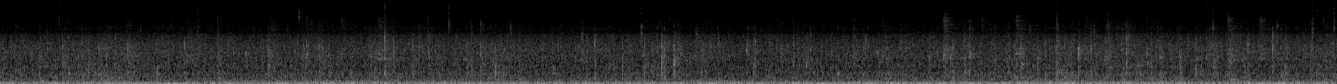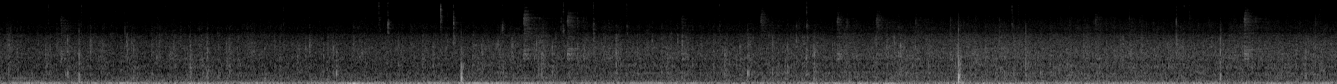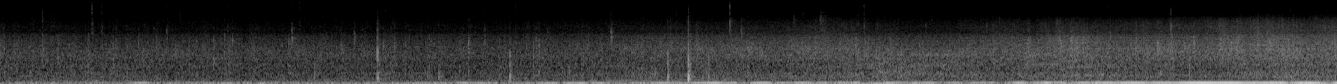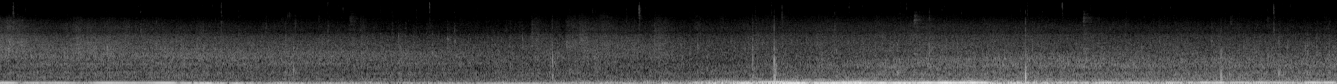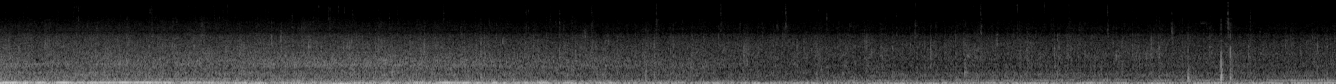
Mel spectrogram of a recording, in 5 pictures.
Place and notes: under the awning of the café
the city, the country & me: july 7, 20122
99 facets of rain
Berlin, Germany, 7 July 2012, 03:17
